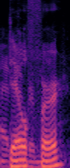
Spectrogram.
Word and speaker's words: Dilfer: Dilfer.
